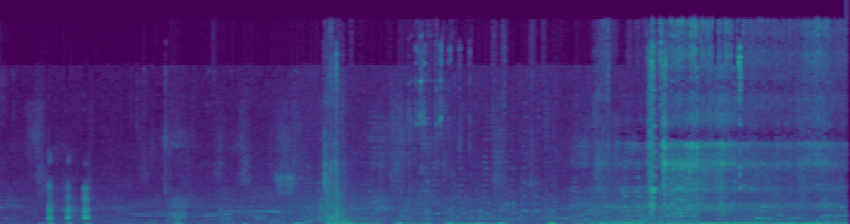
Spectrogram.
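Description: A classic car engine cranks and catches, then settles into a low, uneven rumble with throbbing pulses, preceded by a few clunks like a door or hood; people talk nearby.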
